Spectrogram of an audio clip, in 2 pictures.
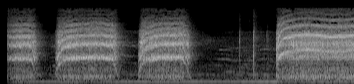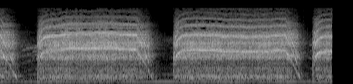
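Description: Electric food chopper pulsed in seven bursts, each a high whine that spins up and winds down, grinding peeled raw shrimp without water into a paste. There is a longer pause about four seconds in, and the last burst is very short.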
